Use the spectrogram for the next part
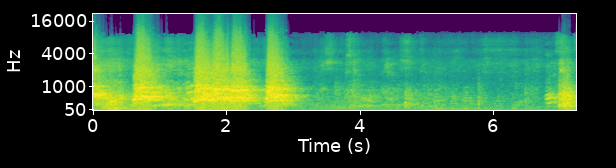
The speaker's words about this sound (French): Pour les propriétaires de chiens, si on peut appeler ça propriétaire, mais ça fait deux jours qu'on a souvent des chiens dans tous les sens qui se gueulent dessus, qui se battent, c'est insupportable.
